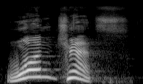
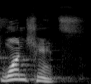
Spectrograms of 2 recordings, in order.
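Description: First: One chance thrown out much higher and louder; rising rallying cry. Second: Said in the usual way. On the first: Retold or imitated. Wallace peaking his speech to the troops, loud and high. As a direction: hit one chance hard as the peak of the speech. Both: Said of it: "And he says".

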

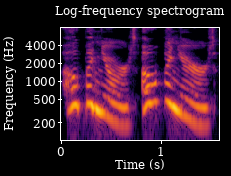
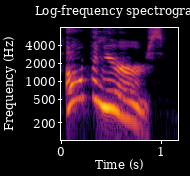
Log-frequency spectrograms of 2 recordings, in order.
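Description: First: Higher, loud eager cries; excited cry. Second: Higher, louder, slow final plea; drawn-out excited cry. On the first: Mater urging Lightning to open his gift, loud. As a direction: bounce with excitement and call it out. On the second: Mater's last eager plea to Lightning, slow and loud. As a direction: stretch the last one out, begging. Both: Acted. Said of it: "cried Mater".

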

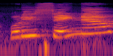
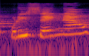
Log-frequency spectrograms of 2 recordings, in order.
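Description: First: Calling out puzzled; louder, not hearing; louder puzzled question. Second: Said in the usual way. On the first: Pretend. Friend asking the voiceless toy, louder. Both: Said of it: "I lost my voice".

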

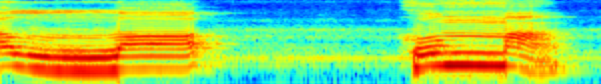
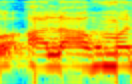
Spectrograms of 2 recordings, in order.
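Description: First: अल्लाहुम्मा very slow, "laa" sustained; drawn-out, measured अल्लाहुम्मा with heavy L; correct long vowel. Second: अल्लाहुम्मा said quickly, "la" cut short; quick, unstretched अल्लाहुम्मा; wrong short vowel. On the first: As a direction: hold the "laa" in अल्लाहुम्मा, then a doubled M. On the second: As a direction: rush अल्लाहुम्मा without stretching the L syllable. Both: Shown as a demonstration. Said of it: "इसको अल्लाहुम्मा नहीं पढ़ेंगे".

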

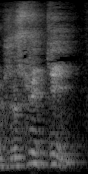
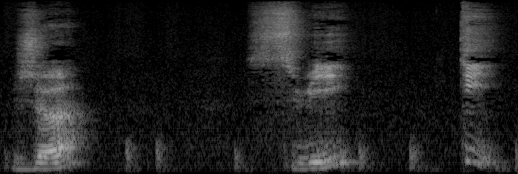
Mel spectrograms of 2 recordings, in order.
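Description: First: Quick, run-together phrase; fast. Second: Each word set apart with a pause; slow, word by word. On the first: Teacher showing the question said fast. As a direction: say it fast and natural. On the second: Teacher sounding out the question slowly. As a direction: spell it out slowly for students. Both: Shown as a demonstration. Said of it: "빨리 하면".

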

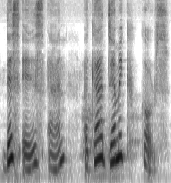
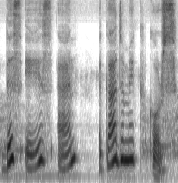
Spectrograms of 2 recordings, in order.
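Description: First: Slow reading with "academic" stressed on DEM. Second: "academic" stressed on the second syllable, a-KA-demic; misplaced word stress. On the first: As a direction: slowly say "academic" as aca-DEM-ik. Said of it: "We have to give a stress". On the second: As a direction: slowly read "academic" as uh-KAH-duh-mik. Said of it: "the error is in my pronunciation". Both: Shown as a demonstration.

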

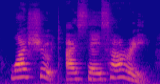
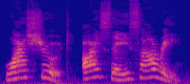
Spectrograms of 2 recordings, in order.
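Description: First: Said in the usual way. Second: "Why should", a short pause, then "I say sorry"; split into chunks. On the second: Shown as a demonstration. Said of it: "Tách ra nào". (tách "Why should" và "I say sorry")

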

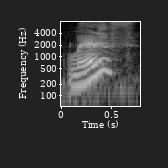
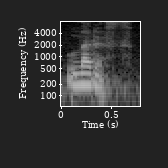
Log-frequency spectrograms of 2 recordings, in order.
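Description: First: High, rising, incredulous echo; baffled question. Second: Said in the usual way. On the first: Acted. Cowboy puzzled by Octopus's joke answer, incredulous. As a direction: echo it upward in loud disbelief.

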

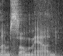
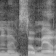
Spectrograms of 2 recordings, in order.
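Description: First: Breathy hush of remembered tears; unvoiced, hushed repeat. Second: Said in the usual way. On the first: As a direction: whisper it like you're crying again. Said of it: "I'm crying".

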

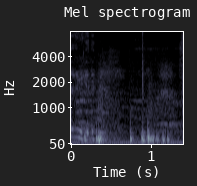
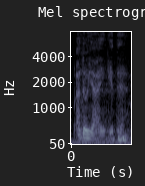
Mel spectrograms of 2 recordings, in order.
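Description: First: Whispered aside. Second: Quiet aside. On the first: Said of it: "whispered repeat of aside". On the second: Muttered aside to congregation. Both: Real, not acted.

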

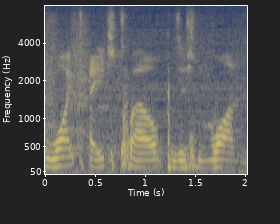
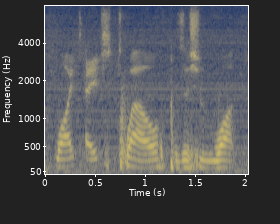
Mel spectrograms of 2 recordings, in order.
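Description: The two takes are said the same way.

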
